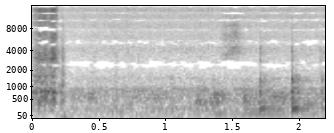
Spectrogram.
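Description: Low steady electrical hum with faint room noise, after a short noisy burst right at the start.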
